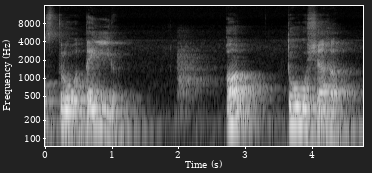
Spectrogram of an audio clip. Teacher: सा क्योंकि हलंत है आधा है इसलिए उसको एकदम साइलेंटली बोलकर आगे बढ़ना है।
